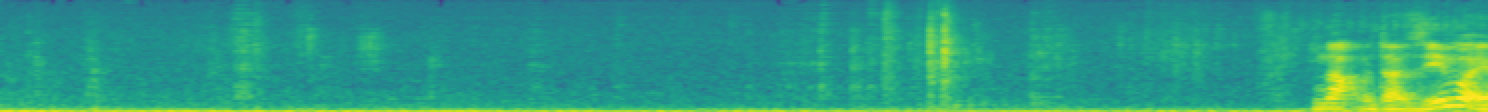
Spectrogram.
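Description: Metal bicycle parts click and clink.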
